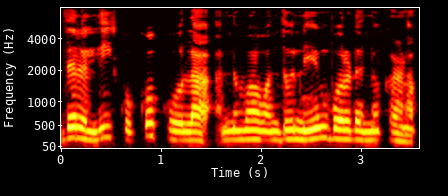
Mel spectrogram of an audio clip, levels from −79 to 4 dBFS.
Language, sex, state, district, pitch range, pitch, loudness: Kannada, female, Karnataka, Bangalore, 185-205 Hz, 195 Hz, -17 LUFS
